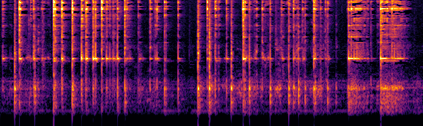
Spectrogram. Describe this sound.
tab as can shakes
